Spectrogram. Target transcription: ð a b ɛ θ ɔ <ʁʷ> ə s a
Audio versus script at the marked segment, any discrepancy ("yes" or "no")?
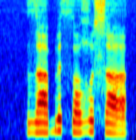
no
